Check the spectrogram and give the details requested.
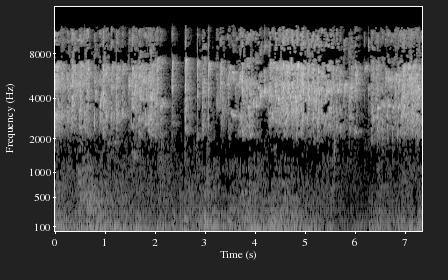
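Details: Black-masked lovebirds chattering together in a high, rapid stream of squeaky chirps, with a few sharp louder notes around two and a half seconds.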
